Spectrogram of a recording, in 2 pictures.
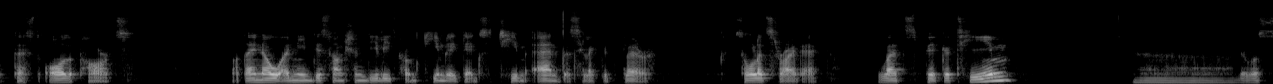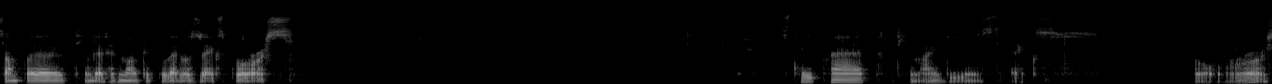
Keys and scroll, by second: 19.0 super+x, 21.4 super+v.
